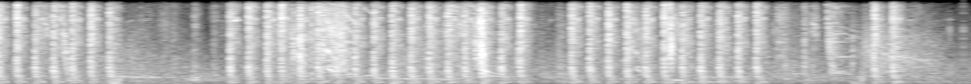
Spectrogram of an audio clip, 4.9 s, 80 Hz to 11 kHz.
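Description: Rapid shotgun blasts in Just Cause 3, loud repeated bursts in quick succession with a short pause near the middle, close and dense like sustained gunfire.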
